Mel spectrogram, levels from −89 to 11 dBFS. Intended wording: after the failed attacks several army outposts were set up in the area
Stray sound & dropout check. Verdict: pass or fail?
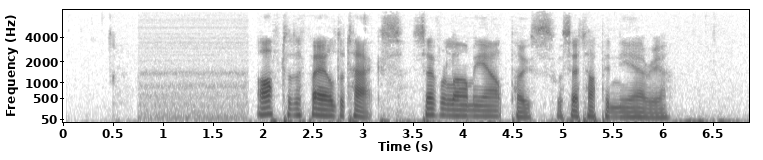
pass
